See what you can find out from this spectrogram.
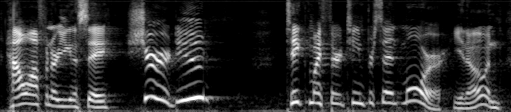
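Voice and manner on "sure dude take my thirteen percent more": much higher, hammed-up cheerful yes; mock eager taxpayer. Mocking a taxpayer who gladly gives the government more money, high and hammy. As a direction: squeak out a cartoonish eager agreement.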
